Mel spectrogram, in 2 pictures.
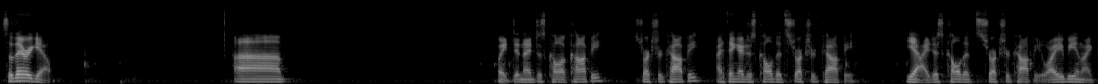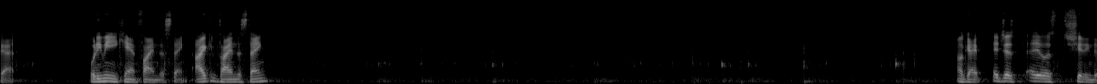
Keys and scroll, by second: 0.0-5.6 typing, 1.3 ctrl+c, 2.9 ctrl+c, 6.3 ctrl+o, 6.6 ctrl+c, 7.0-20.8 typing, 8.0 ctrl+c, 8.1 ctrl+c, 21.5 alt++.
